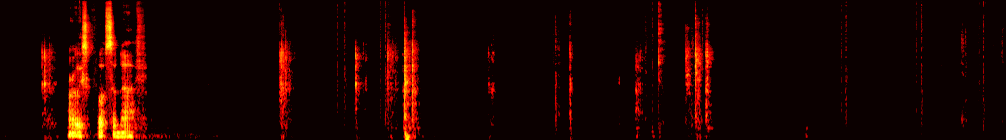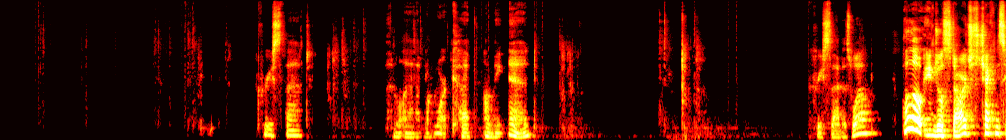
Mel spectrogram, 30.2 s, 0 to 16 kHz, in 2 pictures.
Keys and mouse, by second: 5.0-9.7 right drag, 5.9 Tab, 8.2 a, 9.4 e, 9.7-13.5 middle drag, 10.3 alt+s, 13.5-14.5 drag, 14.5 alt+shift+middle click, 15.4 alt+shift+click, 15.5-17.6 middle drag, 17.6 ctrl+alt+shift+click, 17.8-18.8 middle drag, 18.8-23.0 drag, 20.2 ctrl+r, 21.9 ctrl+r, 23.0-25.1 middle drag, 23.5 g, 25.1 g, 27.1-30.1 drag, 28.1-30.1 right drag, 29.9 g.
